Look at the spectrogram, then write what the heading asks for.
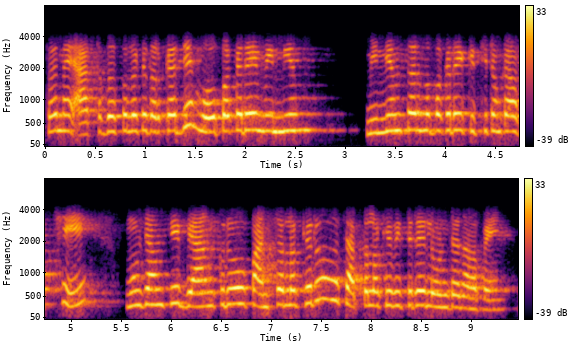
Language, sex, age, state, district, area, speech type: Odia, female, 18-30, Odisha, Khordha, rural, conversation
